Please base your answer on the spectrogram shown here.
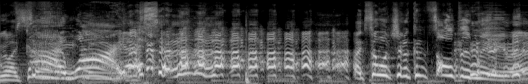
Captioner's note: group laugh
